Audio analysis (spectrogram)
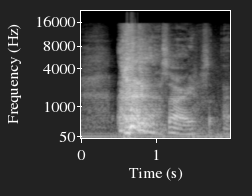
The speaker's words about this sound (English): Sorry for the aggressive coughing. If it becomes too much, I might edit some stuff out, so don't be surprised if this just sounds glitchy as fuck.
